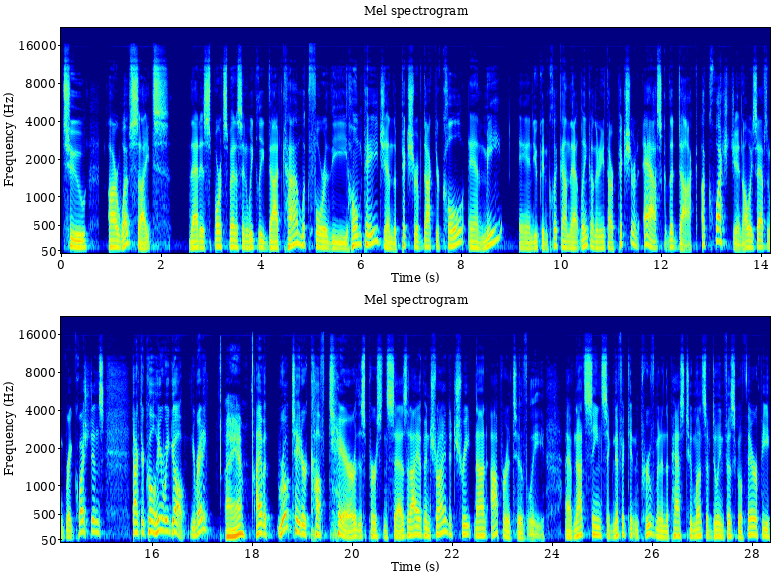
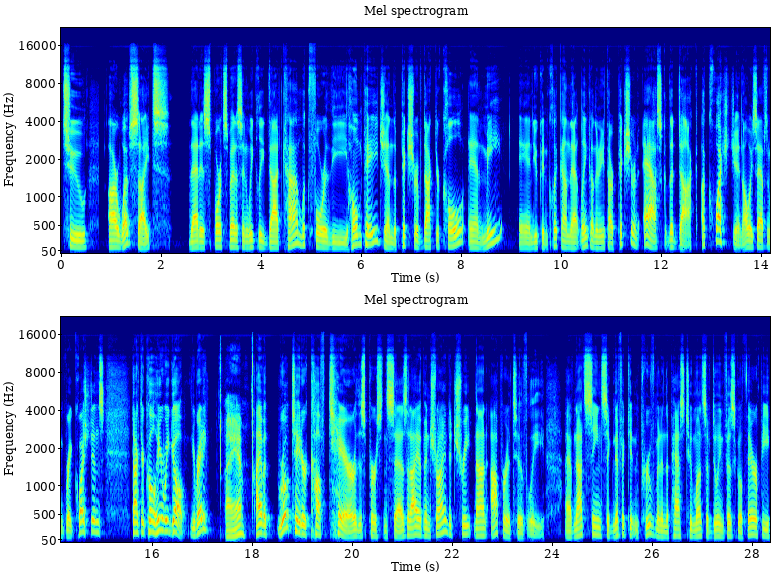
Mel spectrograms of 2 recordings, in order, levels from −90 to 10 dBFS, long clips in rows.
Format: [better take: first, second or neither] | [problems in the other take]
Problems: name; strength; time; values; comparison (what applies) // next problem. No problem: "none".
first | thin; somewhat; fading below 300 Hz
